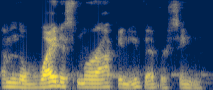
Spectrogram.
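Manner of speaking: usual speaking voice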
